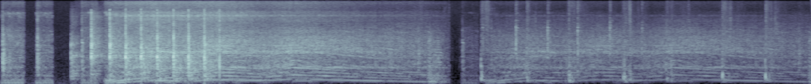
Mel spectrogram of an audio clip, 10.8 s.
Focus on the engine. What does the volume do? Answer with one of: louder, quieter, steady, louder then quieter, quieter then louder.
quieter.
